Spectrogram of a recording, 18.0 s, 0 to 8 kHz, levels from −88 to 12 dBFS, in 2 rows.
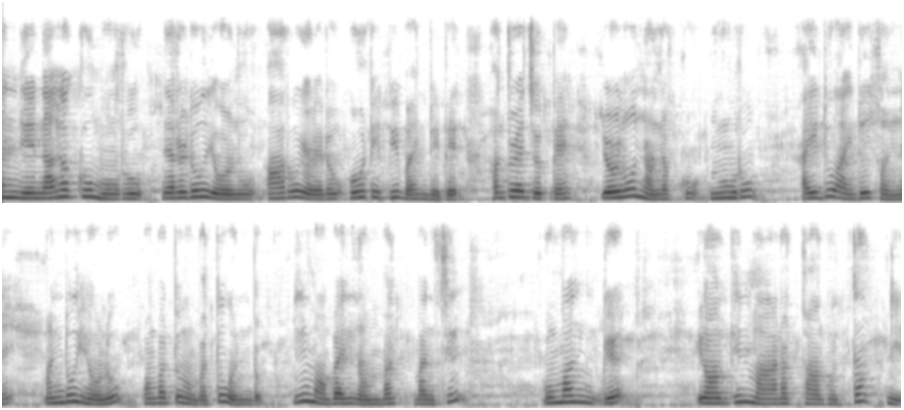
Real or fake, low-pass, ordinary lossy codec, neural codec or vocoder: fake; 7.2 kHz; none; autoencoder, 22.05 kHz, a latent of 192 numbers a frame, VITS, trained on one speaker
